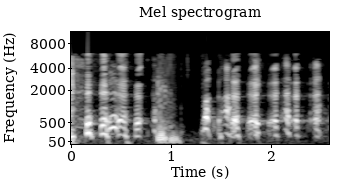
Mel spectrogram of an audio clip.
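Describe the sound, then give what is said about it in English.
A short, low, rumbling fart noise sputters out for about a quarter second, fairly loud, with voices talking and chuckling just before and after it. “Oh, we should have a fart noise right there.”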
